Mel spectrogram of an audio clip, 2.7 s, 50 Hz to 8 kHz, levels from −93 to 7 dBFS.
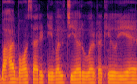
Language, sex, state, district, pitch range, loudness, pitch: Hindi, male, Chandigarh, Chandigarh, 115-120 Hz, -18 LUFS, 115 Hz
